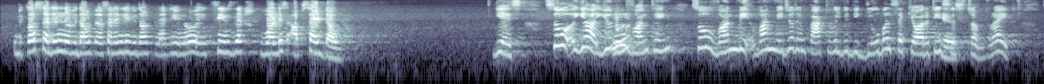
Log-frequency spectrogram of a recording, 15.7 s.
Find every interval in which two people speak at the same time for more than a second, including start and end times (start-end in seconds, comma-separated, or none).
none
